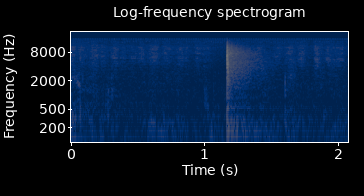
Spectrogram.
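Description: Chalk writing on a blackboard, a faint scratching with one sharp tap of the chalk a little over a second in.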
